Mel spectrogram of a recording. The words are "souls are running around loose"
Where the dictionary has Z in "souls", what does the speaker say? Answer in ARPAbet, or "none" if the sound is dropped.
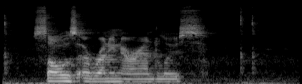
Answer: Z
